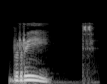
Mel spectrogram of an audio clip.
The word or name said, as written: brith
